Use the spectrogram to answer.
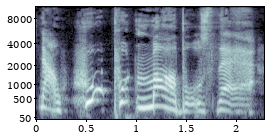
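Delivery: slow, puzzled voice; Moonface wondering. A narrator's reading. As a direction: muse aloud, baffled. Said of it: "he wondered".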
